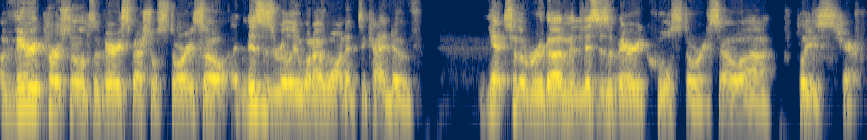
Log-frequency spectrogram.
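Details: Adult male speaker; normal fluent speech.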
